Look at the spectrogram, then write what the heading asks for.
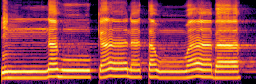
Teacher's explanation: Huruf wa ditahan dan ditekan lalu dipanjangkan 2 harokat karena di depannya terdapat alif.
